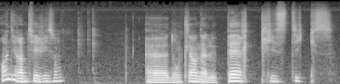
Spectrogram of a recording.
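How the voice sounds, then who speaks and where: Man, mid-range voice, relaxed tarot host, unhurried deck walk-through, soft and fond. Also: mid-range voice. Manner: gushes fondly over each card. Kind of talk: casual oracle deck flip-through.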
